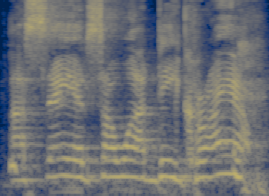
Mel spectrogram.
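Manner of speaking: high, slow mock yell. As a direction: yell bad Thai slowly, hamming it up. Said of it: "I just start yelling my bad Thai".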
